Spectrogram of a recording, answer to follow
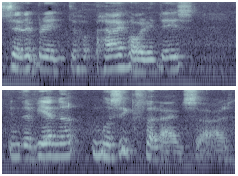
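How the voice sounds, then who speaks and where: A medium-pitched woman's voice at a very slow pace, with noticeable background noise. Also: fairly even intonation. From Czech Republic. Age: 80s+. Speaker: Holocaust survivor. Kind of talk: interview answer.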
